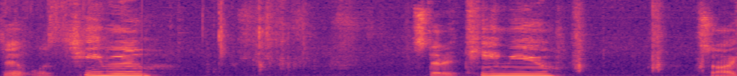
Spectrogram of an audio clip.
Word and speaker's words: Temu: Got it from Temu. Apparently that's how it's pronounced. I saw it on the Super Bowl commercial. That's the way they pronounced it, was Temu instead of Temu.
